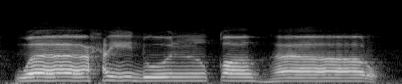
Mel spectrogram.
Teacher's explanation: dan ra di akhir dibacakan tebal. Siapa baca qahhar tak betul, dia kena baca qahhar, har, dibaca tebal di akhir itu.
